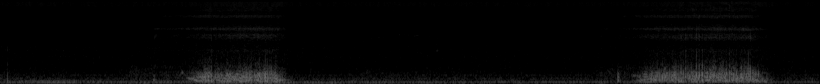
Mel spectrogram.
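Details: Pet dog snoring every time she sleeps: two rough, rattling snores about four seconds apart, each about a second long, with quiet breathing between.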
